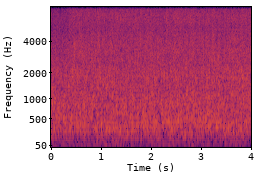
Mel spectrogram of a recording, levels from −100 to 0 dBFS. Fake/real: fake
